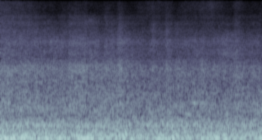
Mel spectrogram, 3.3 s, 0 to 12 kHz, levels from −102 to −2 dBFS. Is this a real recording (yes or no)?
no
